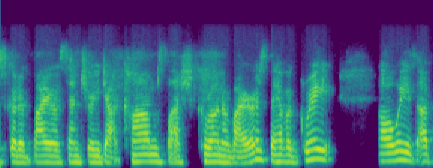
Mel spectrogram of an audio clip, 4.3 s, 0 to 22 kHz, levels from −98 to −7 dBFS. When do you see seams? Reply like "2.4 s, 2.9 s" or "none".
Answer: none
